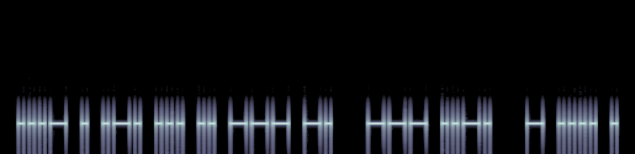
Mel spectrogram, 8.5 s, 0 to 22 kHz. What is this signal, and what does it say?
Morse code, heard as a keyed tone, about 17 wpm, 700 Hz. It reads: VERSION OF THE
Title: Sentences from Top 1400 Words 17wpm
